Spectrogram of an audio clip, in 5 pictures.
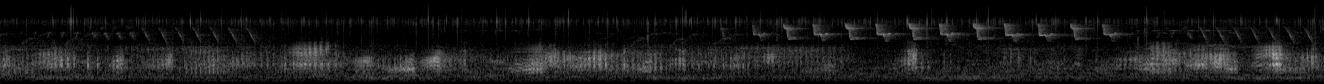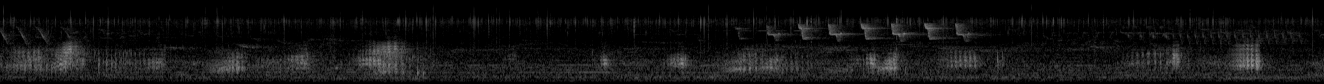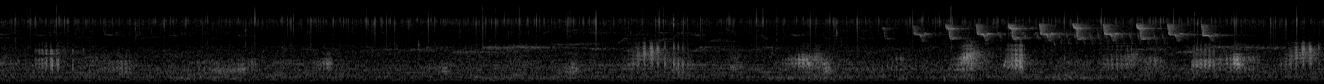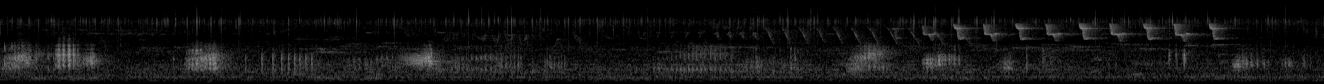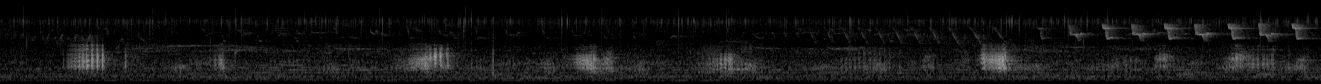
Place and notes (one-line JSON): {"title": "Stabulankiai, Lithuania, frog bubbles", "date": "2020-05-04 17:20:00", "description": "omni microphones just over the water...frogs eggs bubbling and tadpoles churning in the water", "latitude": "55.52", "longitude": "25.45", "altitude": "168", "timezone": "Europe/Vilnius"}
